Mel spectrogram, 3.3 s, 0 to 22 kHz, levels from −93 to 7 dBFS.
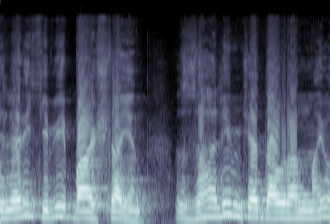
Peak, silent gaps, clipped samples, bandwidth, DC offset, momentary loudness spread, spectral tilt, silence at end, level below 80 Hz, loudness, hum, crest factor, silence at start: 0 dBFS; none; 0.3%; 11.5 kHz; under 0.1%; 10 LU; -8.5 dB/octave; 0 s; -44 dBFS; -10 LUFS; none; 10 dB; 0 s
